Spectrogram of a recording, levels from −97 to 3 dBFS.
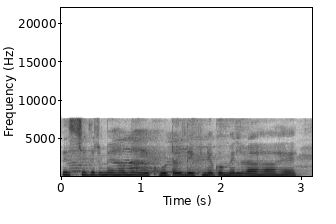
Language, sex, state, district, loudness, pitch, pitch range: Hindi, female, Gujarat, Valsad, -13 LUFS, 250 Hz, 240-275 Hz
